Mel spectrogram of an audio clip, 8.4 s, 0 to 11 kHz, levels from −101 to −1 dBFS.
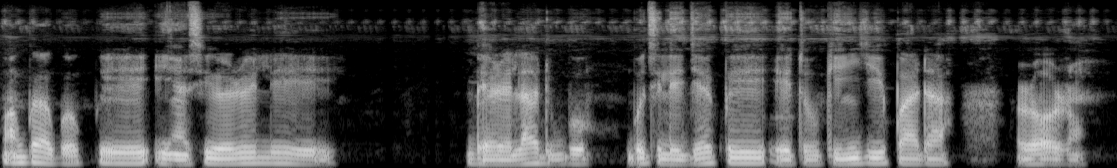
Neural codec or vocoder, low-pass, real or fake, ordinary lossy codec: none; none; real; none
